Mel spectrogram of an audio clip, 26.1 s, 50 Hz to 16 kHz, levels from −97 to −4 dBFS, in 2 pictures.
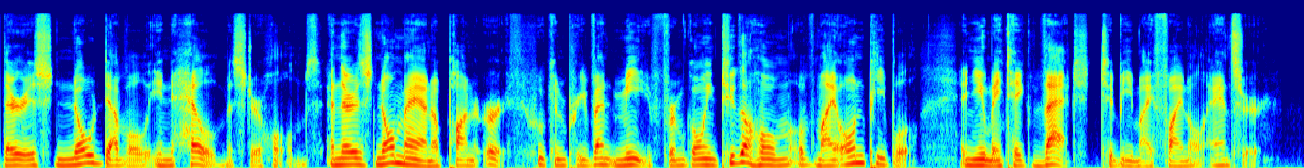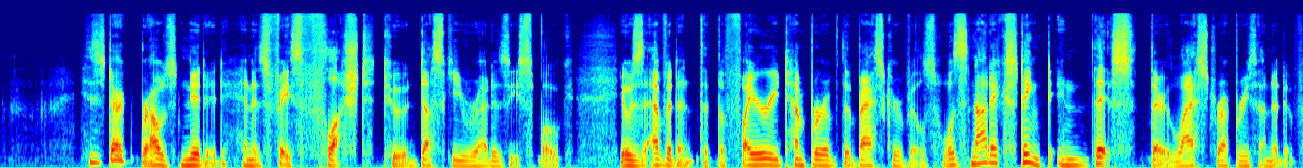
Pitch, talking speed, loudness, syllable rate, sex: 125 Hz, 165 wpm, -24 LUFS, 4.2 syllables/s, male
